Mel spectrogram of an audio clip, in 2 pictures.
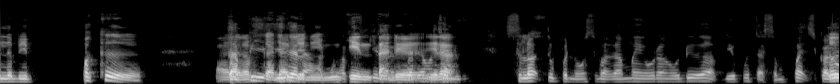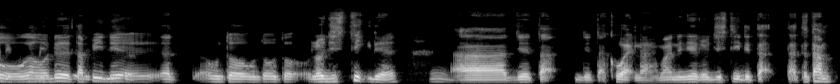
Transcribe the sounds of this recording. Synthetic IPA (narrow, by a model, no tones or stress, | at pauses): ələbɪh | pəkə | əd̪alamkadaənimuŋkɪnt̪aʔdəjəla | səlɔt̪̚t̪ːupənʊhsəbap̚ɾamãjoɾaŋodəap̚diəpʊnt̪aʔsəmpat̪̚sə̥kalooɾaŋodət̪apidiə | unt̪ʊʔunt̪ʊʔkunt̪ʊʔlod͡ʒist̪ɪk̚diə | ədiət̪a̰ʔ | diət̪aʔkuat̪̚lahmanəɲəlod͡ʒist̪ɪk̚diət̪a̰ʔt̪aʔt̪ət̪am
